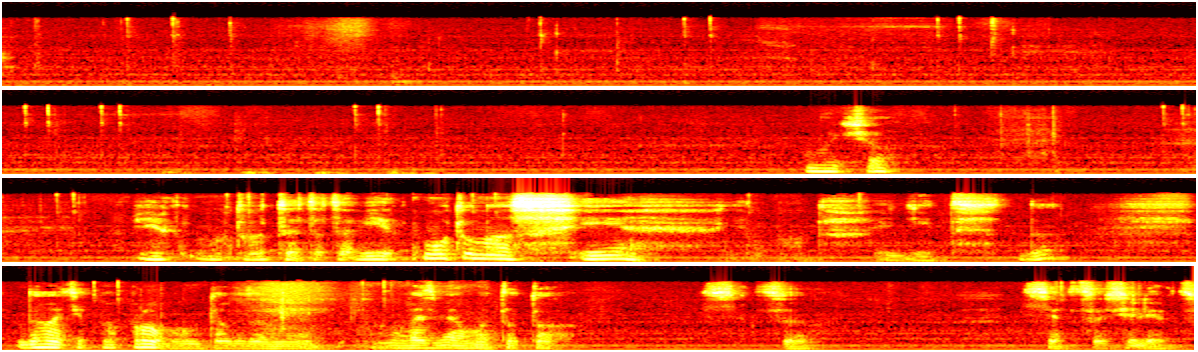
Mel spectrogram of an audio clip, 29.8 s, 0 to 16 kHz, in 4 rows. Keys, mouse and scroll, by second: 1.2 click, 1.8-4.7 middle drag, 4.7 click, 6.3 click, 8.0 click, 8.5 click, 10.1 drag, 15.2-16.9 drag, 18.3-21.3 drag, 23.4 click, 25.0 click, 29.4 click.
